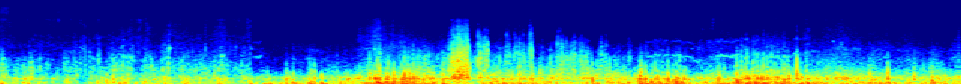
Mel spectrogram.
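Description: Wind buffeting the camera microphone: a low, gusty rush that gets louder about three seconds in, with a brief sharper hiss just before four seconds.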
